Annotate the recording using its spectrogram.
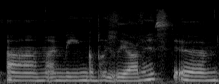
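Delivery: ordinary talk, nothing marked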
